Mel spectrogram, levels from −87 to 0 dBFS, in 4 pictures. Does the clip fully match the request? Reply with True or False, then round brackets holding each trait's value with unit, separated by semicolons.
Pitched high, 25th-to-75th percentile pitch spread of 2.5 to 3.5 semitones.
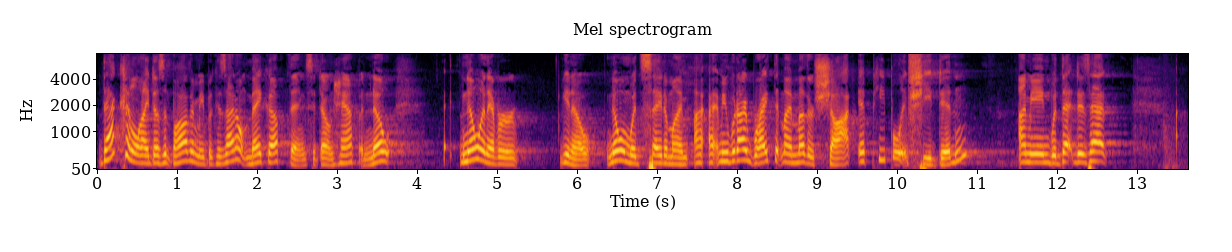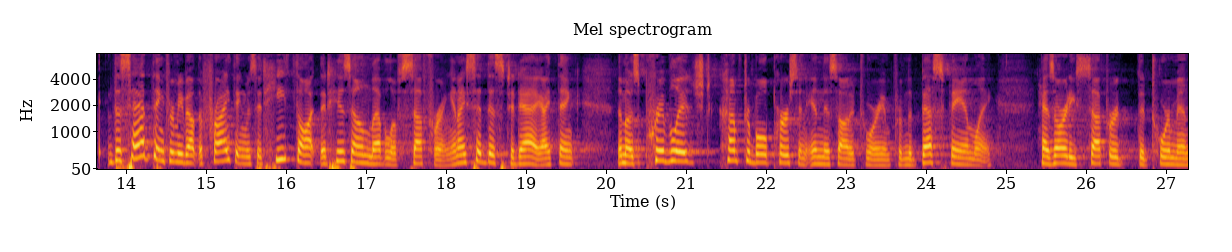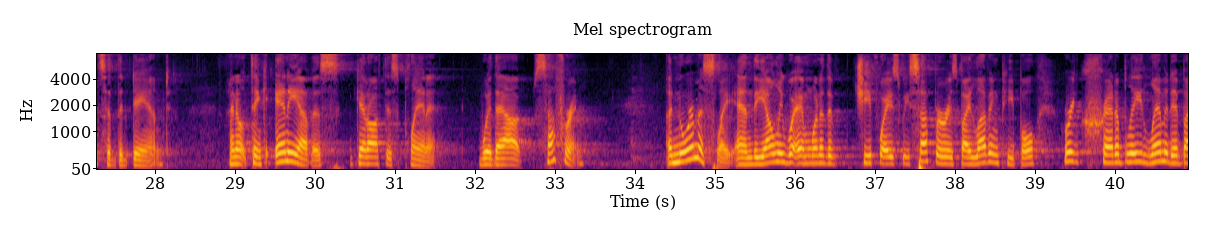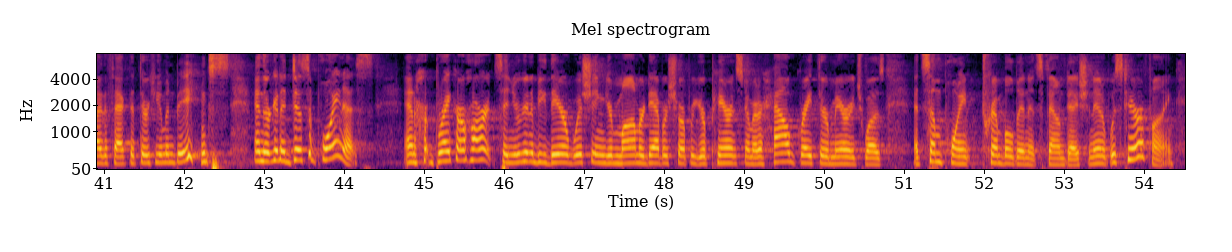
False (200 Hz; 4.7 semitones)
